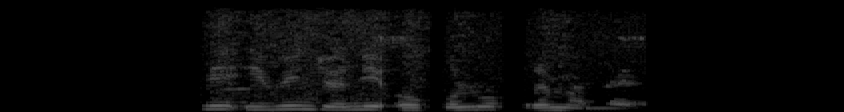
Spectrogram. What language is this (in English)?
Luo (Kenya and Tanzania)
